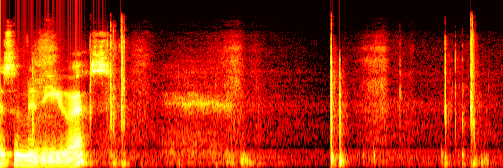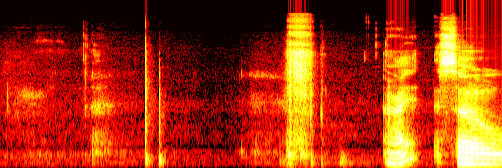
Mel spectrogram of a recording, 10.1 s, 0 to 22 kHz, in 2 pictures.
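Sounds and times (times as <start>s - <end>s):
person sniffing or sneezing: 7.7s - 8.3s.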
